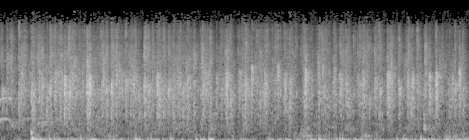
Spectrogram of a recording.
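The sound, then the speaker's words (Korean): Sustained applause from a film audience welcoming director Im Yu-cheol after a screening of his football film, a dense wash of many hands clapping steadily for several seconds with no one speaking over it. “자, 박수로 임유철 감독님을 맞이하겠습니다.”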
